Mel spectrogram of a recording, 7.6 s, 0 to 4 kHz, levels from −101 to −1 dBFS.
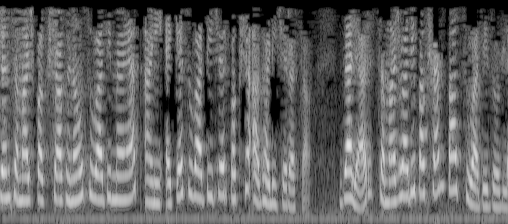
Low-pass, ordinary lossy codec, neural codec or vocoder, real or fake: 3.6 kHz; MP3, 16 kbps; none; real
